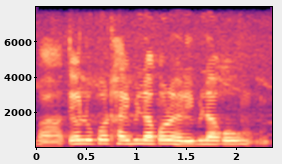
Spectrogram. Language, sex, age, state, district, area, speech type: Assamese, female, 45-60, Assam, Udalguri, rural, spontaneous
